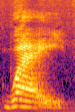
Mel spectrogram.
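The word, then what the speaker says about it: Ouai: Now, what's interesting is not all the products from Way smell the same way. That is how you pronounce it, by the way.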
